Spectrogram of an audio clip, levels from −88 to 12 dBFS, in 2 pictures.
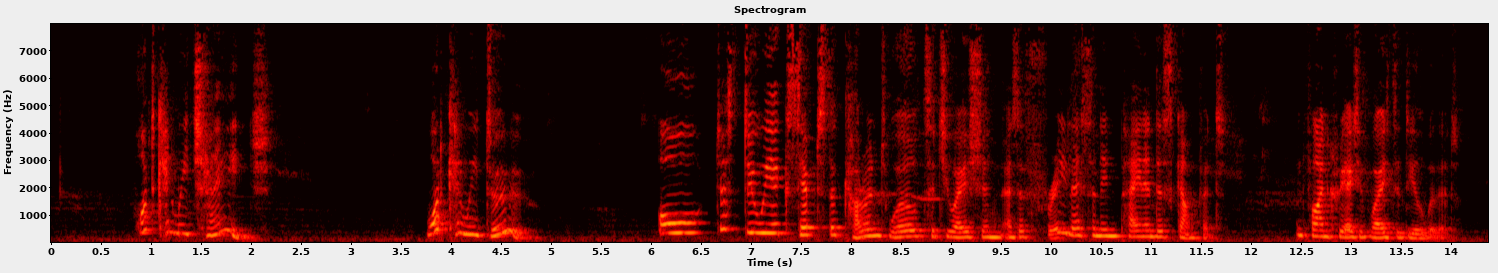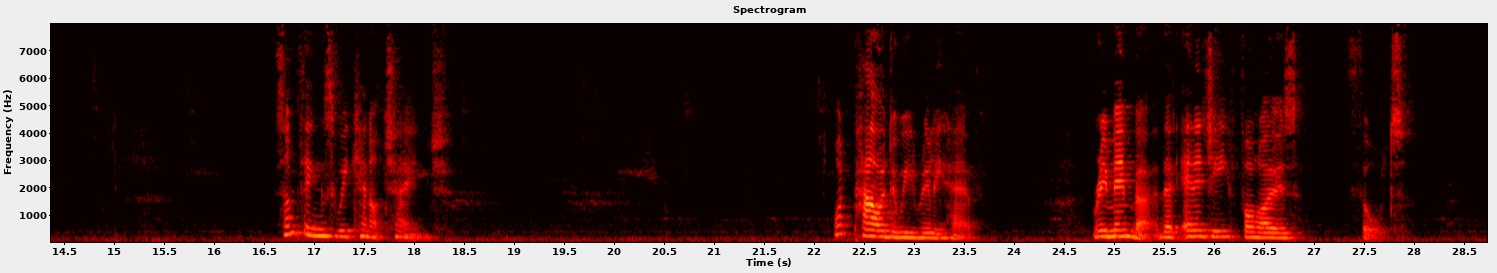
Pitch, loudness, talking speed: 200 Hz, -36 LUFS, 100 wpm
